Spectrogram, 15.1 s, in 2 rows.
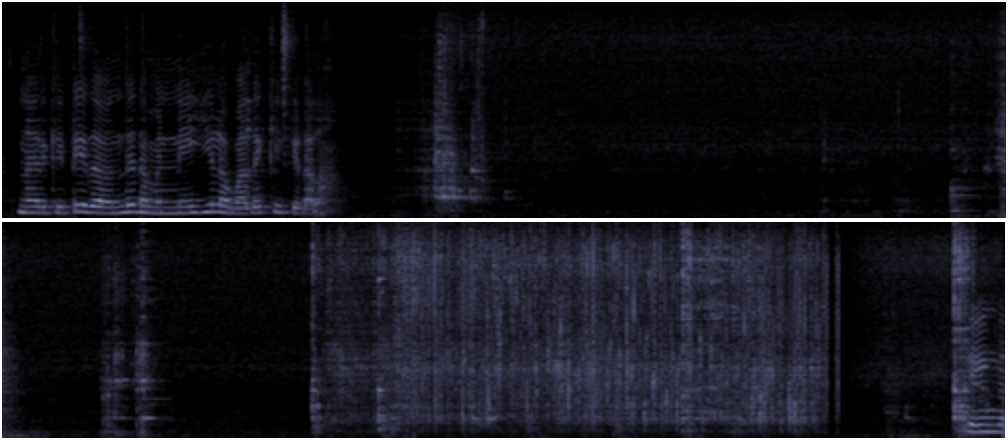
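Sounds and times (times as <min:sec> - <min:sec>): coconut sizzling in hot ghee: 0:03.0 - 0:15.0.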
